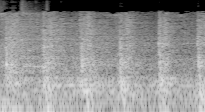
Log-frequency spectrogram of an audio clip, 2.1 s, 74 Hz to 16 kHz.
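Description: Red Rattler electric train car C3708 rolling along the rails with a heavy, regular knock, roughly two a second, from a very flat wheel.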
